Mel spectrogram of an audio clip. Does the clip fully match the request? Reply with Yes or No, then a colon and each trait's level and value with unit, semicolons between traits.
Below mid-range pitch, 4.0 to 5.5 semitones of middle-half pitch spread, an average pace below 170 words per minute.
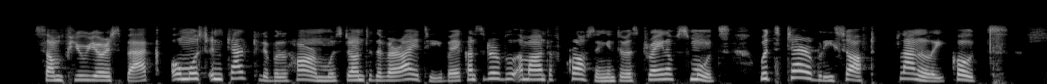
No: high, 205 Hz; average, 5.1 semitones; average, 160 wpm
